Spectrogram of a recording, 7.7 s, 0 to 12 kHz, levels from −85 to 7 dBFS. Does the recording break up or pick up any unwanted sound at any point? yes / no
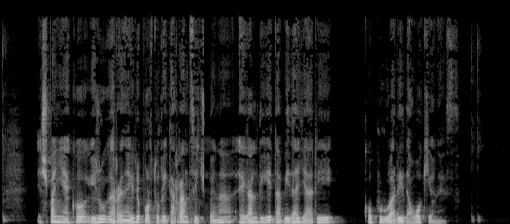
yes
